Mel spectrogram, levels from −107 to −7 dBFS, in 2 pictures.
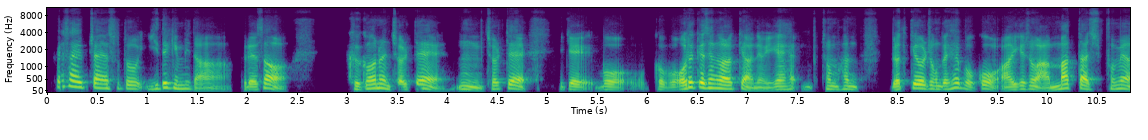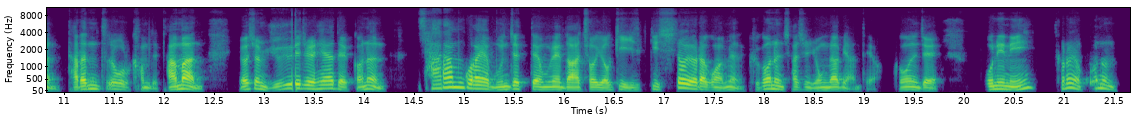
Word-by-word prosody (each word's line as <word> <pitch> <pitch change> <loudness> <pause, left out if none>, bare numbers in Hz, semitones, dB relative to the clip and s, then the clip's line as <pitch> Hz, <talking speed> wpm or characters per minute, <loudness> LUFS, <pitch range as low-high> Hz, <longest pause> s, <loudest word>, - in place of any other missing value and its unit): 회사 225 -1 +3
입장에서도 160 -7 0
이득입니다. 135 - -2
그래서 105 -1 +2 0.6
그거는 150 +4 +2
절대, 110 +8 +1 0.2
음 105 -7 -1
절대 130 0 +1 0.3
이게 - - 0
뭐 110 -3 -1 0.3
그 - - -3
뭐 100 -1 -5
어렵게 195 -1 +6
생각할 150 -6 +5
게 - - +1
아니에요. 90 0 -2
이게 115 +4 -2 0.3
좀 125 -3 -3
한 115 -2 -3 0.3
몇 115 +1 +2
개월 155 -2 +6
정도 125 -3 -1
해보고 170 -4 0
아 100 +2 +1
이게 125 - -1
좀 125 - +1
안 - - +1
맞다 - - +4
싶으면 - - -3
다른 130 +3 +1
쪽으로 115 -4 -4
가면 - - -7
됩니다. - - -16
다만 - - +5 0.4
여기서 120 +4 +1
좀 115 - -3
유의를 140 +4 +1
해야 150 +1 +2
될 - - -2
거는 - - -2 0.3
사람과의 160 -4 +3
문제 110 +6 -1
때문에 105 -1 +1
"나 95 0 +2
저 100 - -1
여기 95 +2 -2
있기 95 +5 -10
싫어요."라고 135 - +3
하면 95 -6 -5
그거는 130 -1 -1
사실 105 -3 -7
용납이 95 +3 -1
안돼요 65 +1 -16 0.2
그건 105 +2 -2
인제 95 -1 -2 0.5
본인이 120 +6 +1 0.2
그래요 170 -1 -2
그거는 155 -1 -5
125 Hz, 365 characters per minute, -24 LUFS, 105-150 Hz, 0.6 s, 어렵게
